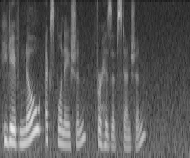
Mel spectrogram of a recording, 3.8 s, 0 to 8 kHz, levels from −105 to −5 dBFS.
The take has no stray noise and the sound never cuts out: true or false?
true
